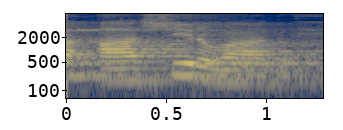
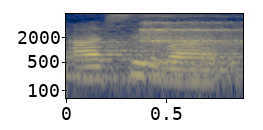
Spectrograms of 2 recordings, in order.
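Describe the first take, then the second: First: आशीर्वाद with sh and long ee; long shee inside आशीर्वाद; correct आशीर्वाद. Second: आशीर्वाद with s for sh; short si inside आशीर्वाद; mispronounced आशीर्वाद. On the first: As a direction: say आशीर्वाद as "aasheervaad". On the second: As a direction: say आशीर्वाद as "aasirvaad". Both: Shown as a demonstration. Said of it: "सही उच्चारण होगा".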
